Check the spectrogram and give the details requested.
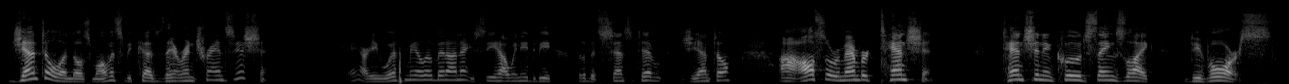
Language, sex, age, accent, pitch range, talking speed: English, male, 50-69, American, 150-215 Hz, 180 wpm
